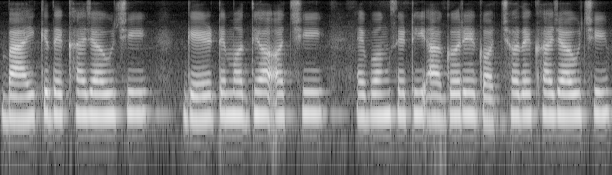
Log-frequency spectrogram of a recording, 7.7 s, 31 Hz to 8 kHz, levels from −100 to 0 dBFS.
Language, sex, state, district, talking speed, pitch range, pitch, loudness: Odia, female, Odisha, Nuapada, 80 wpm, 200-215 Hz, 205 Hz, -18 LUFS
